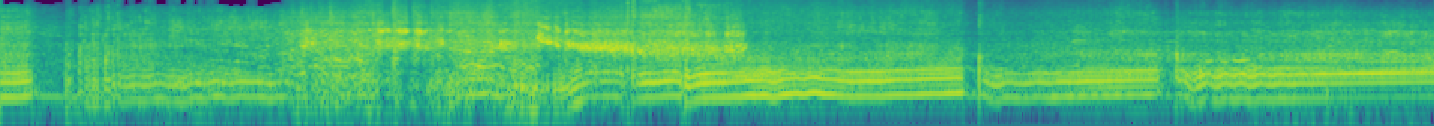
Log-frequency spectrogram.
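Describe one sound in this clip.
A rally car engine roars loudly as the car speeds past and revs through its gears.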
